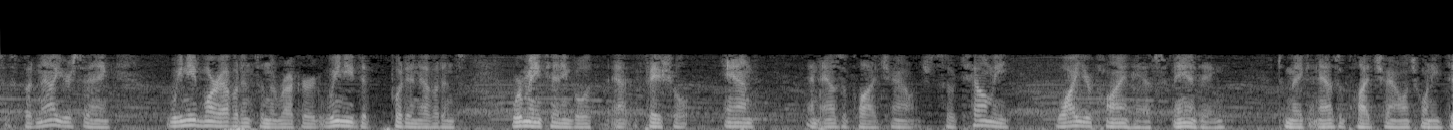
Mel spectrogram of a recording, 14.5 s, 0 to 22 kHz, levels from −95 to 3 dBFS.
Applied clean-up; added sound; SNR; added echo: none; Crowd; 18 dB; none.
